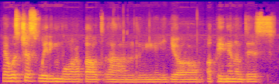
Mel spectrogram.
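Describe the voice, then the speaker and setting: A man's voice: medium pitch, fairly even intonation, a crowd in the background. Male debater, hesitant, robotic metallic mic sound, roomy echo. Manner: halting, many fillers and restarts. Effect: robotic, metallic-sounding microphone. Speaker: debate participant. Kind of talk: casual online debate. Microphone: laptop microphone. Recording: echoey with faint noise.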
